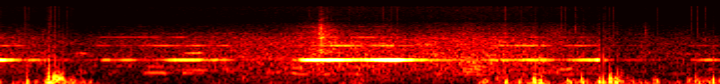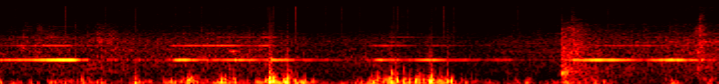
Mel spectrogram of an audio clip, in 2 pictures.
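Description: Vehicle backup alarm sounding, a repeated high beep of steady pitch, over irregular low rumbling.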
